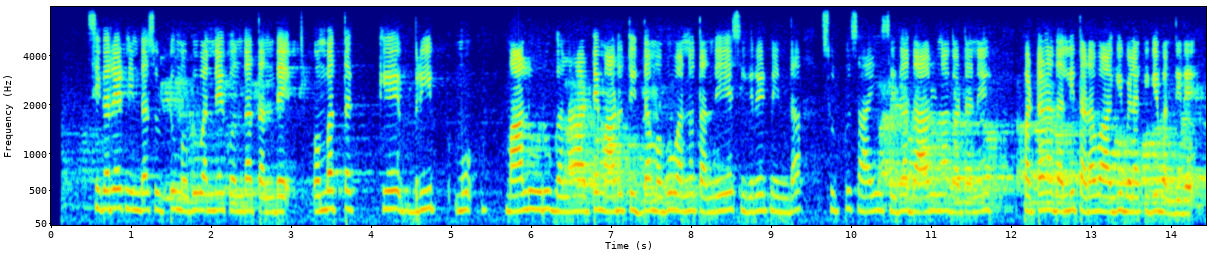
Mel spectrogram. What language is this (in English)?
Kannada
